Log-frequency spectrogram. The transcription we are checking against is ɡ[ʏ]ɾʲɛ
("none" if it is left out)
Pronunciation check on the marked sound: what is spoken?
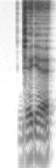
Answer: ɪ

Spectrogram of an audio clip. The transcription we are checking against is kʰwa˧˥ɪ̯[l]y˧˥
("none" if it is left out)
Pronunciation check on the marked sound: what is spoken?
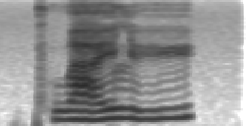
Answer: l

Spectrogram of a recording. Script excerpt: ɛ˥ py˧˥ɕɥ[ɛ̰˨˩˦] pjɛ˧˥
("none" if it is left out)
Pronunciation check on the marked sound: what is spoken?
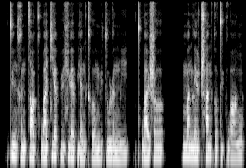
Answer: ɛ˧˥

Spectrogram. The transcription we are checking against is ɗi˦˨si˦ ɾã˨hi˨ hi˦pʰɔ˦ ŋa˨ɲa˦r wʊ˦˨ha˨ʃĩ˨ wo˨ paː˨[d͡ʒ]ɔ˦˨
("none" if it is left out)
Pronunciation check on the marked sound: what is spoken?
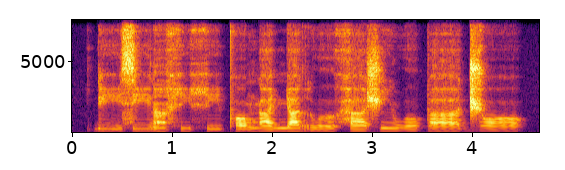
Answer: d͡ʒ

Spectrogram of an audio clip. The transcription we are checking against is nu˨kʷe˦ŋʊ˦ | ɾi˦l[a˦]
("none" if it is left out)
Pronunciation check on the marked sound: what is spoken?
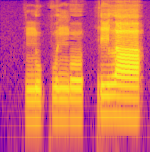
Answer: a˦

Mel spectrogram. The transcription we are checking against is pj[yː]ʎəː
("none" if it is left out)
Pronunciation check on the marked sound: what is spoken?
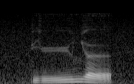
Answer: yː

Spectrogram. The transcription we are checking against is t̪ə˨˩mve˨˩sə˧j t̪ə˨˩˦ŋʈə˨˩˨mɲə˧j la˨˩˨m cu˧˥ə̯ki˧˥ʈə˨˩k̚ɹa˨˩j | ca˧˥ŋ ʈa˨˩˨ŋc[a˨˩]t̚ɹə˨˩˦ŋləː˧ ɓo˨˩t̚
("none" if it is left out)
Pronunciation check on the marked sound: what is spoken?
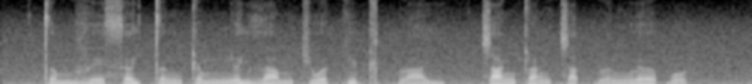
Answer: a˨˩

